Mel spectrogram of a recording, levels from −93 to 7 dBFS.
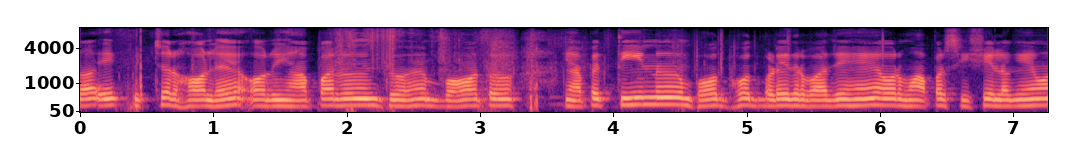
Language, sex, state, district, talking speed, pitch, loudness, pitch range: Hindi, female, Odisha, Sambalpur, 205 wpm, 185 Hz, -15 LUFS, 170-190 Hz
